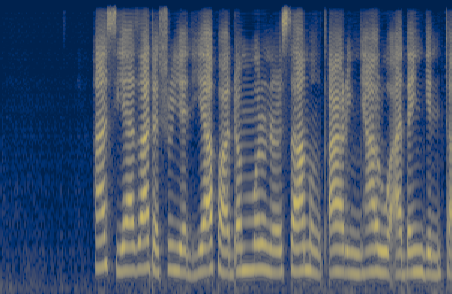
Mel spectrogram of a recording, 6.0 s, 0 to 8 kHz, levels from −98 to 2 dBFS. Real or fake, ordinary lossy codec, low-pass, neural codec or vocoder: fake; none; 7.2 kHz; codec, 16 kHz, 0.7 kbps, FocalCodec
